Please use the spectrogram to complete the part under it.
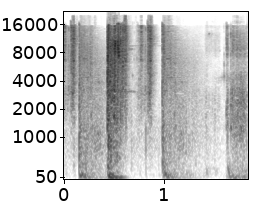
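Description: Short bursts of gunfire in a shooting video game, a handful of loud, close volleys in quick succession with brief pauses between them.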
